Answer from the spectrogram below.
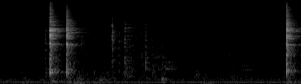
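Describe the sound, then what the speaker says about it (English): A spoon scrapes and scoops cooked soft squash into a small mixing pan. Two sharp metallic clinks come up front, then several softer taps and scrapes, and one more sharp clink closes it, with a low steady hum underneath and no voices. "So the cooked soft squash is going into this little sort of mixing pan."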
